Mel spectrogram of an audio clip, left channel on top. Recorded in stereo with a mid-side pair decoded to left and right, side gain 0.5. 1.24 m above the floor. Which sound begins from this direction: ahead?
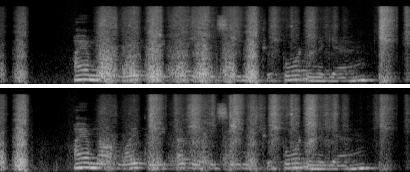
A woman speaking, at 0.7 s.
